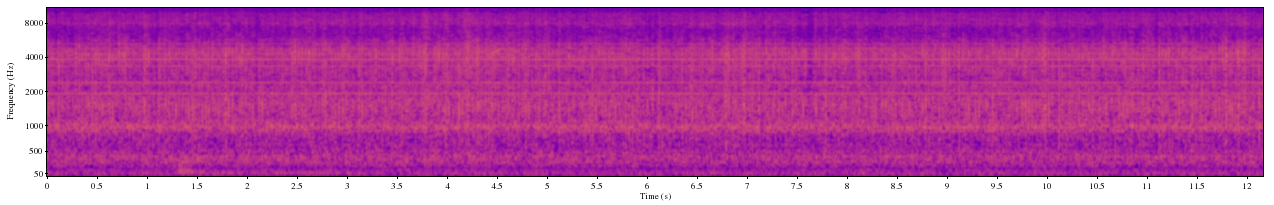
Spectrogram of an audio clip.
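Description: Faint steady room tone: a low, even hiss with a thin constant hum.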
